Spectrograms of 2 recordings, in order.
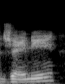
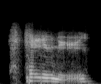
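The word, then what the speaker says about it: Jaime: You know what's random is that I was listening to the audio book and they don't pronounce it Jamie. They pronounced it Hy. Oh. Instead of Jamie.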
